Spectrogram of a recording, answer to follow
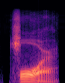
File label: "chore", American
